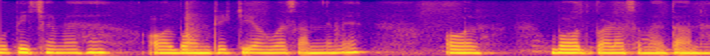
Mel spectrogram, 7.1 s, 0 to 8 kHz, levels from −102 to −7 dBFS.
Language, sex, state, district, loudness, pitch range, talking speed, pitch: Hindi, female, Chhattisgarh, Sukma, -15 LUFS, 175-185 Hz, 145 wpm, 180 Hz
